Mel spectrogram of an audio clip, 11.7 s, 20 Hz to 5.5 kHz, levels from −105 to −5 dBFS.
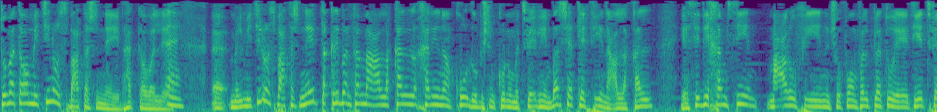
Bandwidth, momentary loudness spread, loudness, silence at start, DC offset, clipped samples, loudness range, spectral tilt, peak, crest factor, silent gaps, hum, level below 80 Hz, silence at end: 5.4 kHz; 3 LU; -25 LUFS; 0 s; under 0.1%; under 0.1%; 1 LU; -7 dB/octave; -12 dBFS; 12 dB; none; none; -36 dBFS; 0 s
